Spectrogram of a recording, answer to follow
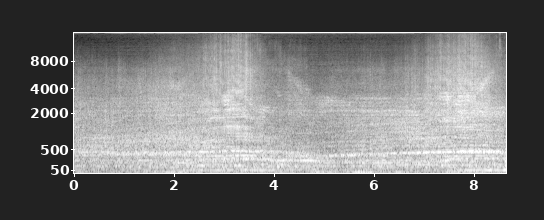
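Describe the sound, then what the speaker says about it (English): Late model race cars at Langley Speedway roaring around the oval, a continuous engine drone with cars swelling past at moderate distance. "Jeff Shiflett goes by, the 99."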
